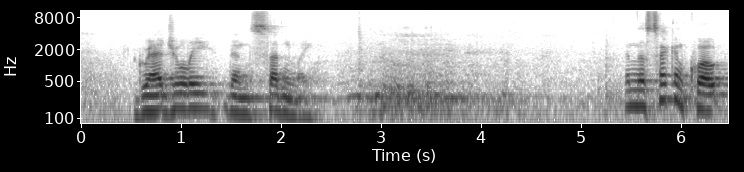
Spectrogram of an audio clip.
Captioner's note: audience chuckling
